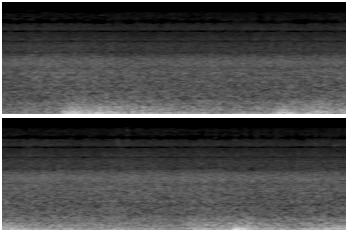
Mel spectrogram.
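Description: Thunder rumbling over steady rain. The rumble starts suddenly about half a second in and rolls on in several swells, loudest near the end.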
